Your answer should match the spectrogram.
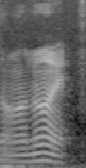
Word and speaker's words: Illinois: Because they don't pronounce the S in Illinois. So right. – It's Illinois. Yeah.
